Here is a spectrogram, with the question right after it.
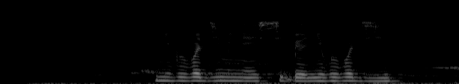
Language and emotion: Russian, angry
